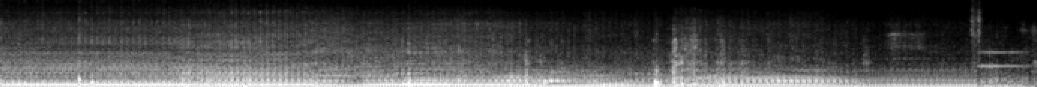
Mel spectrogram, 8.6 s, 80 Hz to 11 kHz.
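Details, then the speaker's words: Mazda RX8 rotary idling after transmission service, loose joint retightened; steady, even low burble, no longer the earlier loose sound, but split gasket still leaking oil underneath; leaking split gasket after loose joint retightened. "Yeah, so it doesn't sound like in the video anymore, right? Because it was super loose, but the gasket is blown, so"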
